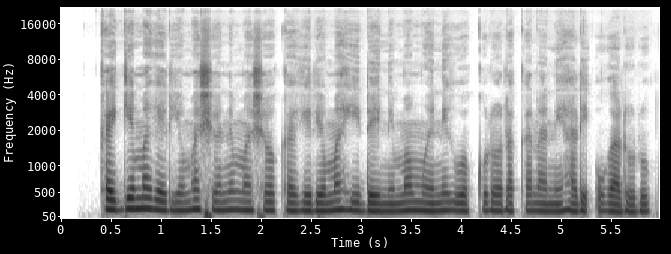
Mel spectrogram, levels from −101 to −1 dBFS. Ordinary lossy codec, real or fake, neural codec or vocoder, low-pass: none; real; none; none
